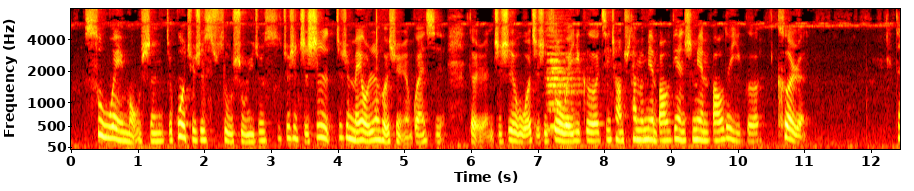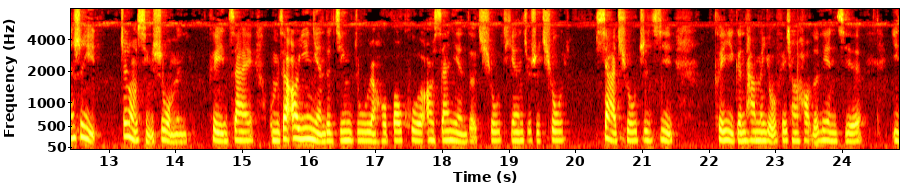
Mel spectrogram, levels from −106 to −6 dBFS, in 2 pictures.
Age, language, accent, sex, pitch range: 20-39, Chinese, native, female, 180-215 Hz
